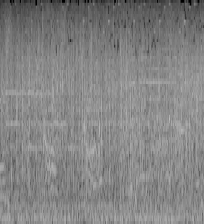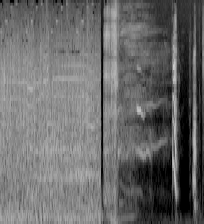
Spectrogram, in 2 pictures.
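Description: Dramatic TV-drama soundtrack: music under a dense wash of effects as a magic spell is cast, cutting off abruptly about six seconds in. Then a few faint wavering sounds and two short sharp bursts near the end.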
